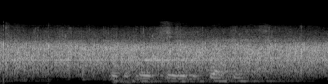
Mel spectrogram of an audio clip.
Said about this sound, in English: Come on, let's give your candidates a round of applause.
